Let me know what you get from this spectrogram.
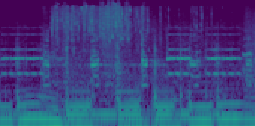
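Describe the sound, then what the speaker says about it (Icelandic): Water being poured into a rubber dinosaur toy as it fills like a balloon, giving a close, loud gurgling pour with bubbling tones that shift in pitch over a couple of seconds. "nú ætla ég að fylla þig með vatni"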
